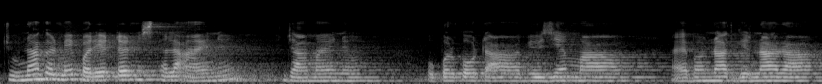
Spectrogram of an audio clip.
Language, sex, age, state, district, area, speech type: Sindhi, female, 45-60, Gujarat, Junagadh, urban, spontaneous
